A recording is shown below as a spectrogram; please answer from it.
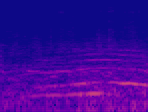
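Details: Angry cow, described as raging and out of control, giving a short steady low moo with clear harmonics that holds level and strengthens slightly toward the end, over faint background rumble.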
